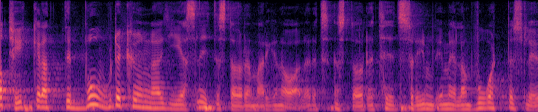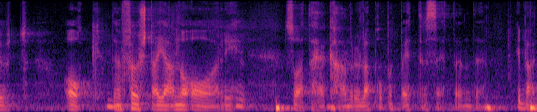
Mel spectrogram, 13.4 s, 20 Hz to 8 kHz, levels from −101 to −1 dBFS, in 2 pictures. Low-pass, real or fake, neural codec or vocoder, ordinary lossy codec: none; real; none; none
